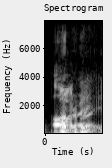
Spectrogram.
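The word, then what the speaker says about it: Onrait: You know, these guys were talking about something last night, and then I heard it on TSN on Jay, what is it, Onright? How do you say his last name? – Onright, yeah, yeah.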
